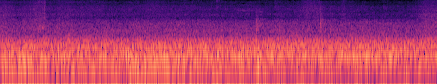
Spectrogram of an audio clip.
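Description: A KRL commuter train arrives at Bekasi station with a loud, steady rumbling roar of rail noise close by, unbroken through the clip, with no talking.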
